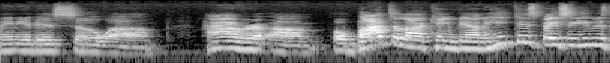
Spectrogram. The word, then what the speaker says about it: Obatala: So that's how I like to say it, Obatala, because the word Oba is a word, and then Tala is also words in the Yoruba language. But a lot of times, if you're an English speaker, you would just say Obatala because you're an English speaker. You don't know anything else.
